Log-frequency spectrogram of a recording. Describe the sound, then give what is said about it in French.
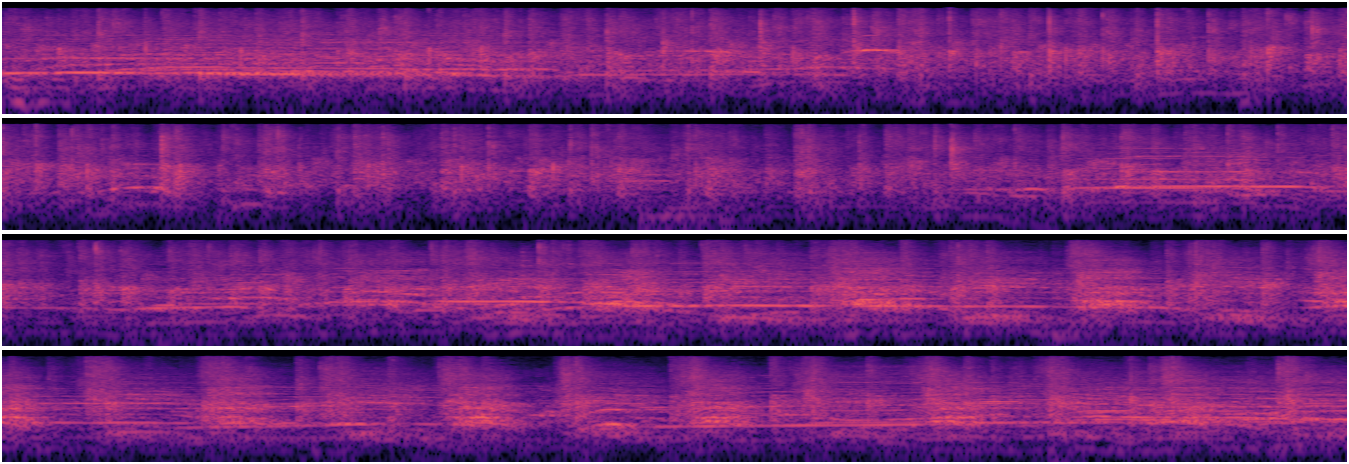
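An audience breaks into sustained, dense applause, hundreds of claps blurring into a steady roar, with whoops and cheering voices rising above it throughout, holding loud and even until the end. “Merci encore, applaudissez-vous, vous étiez merveilleux”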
